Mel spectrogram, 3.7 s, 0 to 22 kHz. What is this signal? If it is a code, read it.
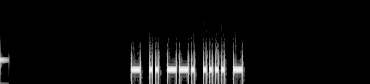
Morse code, heard as a keyed tone, about 40 wpm, 700 Hz. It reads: TIGHT
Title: Top 1751-2000 Words 40wpm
